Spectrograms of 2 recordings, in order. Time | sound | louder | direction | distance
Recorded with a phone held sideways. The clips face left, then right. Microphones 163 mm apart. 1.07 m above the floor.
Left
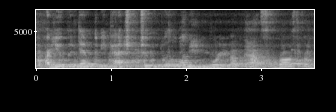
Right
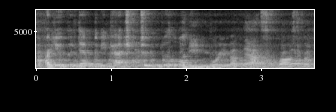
0.1 | a woman speaking | right 1 dB | 55° right (ahead or behind) | 3.5 m
1.9 | a woman speaking | right 1 dB | 15° right (ahead or behind) | 1.1 m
